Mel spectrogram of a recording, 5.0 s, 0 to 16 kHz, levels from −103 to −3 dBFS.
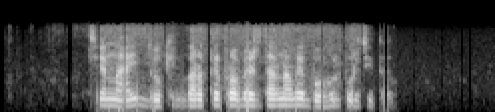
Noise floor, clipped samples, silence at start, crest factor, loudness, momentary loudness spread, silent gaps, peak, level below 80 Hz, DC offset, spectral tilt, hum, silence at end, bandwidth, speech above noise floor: -73 dBFS; under 0.1%; 0.9 s; 20 dB; -20 LUFS; 11 LU; none; -2 dBFS; -54 dBFS; under 0.1%; -4.5 dB/octave; none; 1.1 s; 7.8 kHz; 53 dB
